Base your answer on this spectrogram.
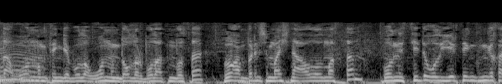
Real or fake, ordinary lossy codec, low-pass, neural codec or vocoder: real; MP3, 32 kbps; 7.2 kHz; none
